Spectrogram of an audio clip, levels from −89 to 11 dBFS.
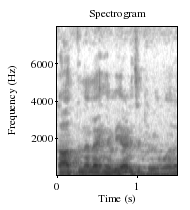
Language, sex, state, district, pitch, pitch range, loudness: Tamil, male, Tamil Nadu, Kanyakumari, 110 Hz, 105-110 Hz, -16 LUFS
